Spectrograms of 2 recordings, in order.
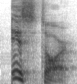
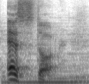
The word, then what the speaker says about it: Ishtar: known as ostara and ishtar of babylon even some aramaic speakers could not properly pronounce the sheen in ishtar and they rendered it istar and estar it's very important to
